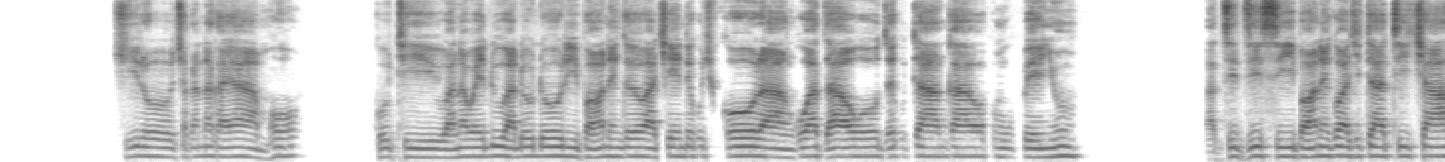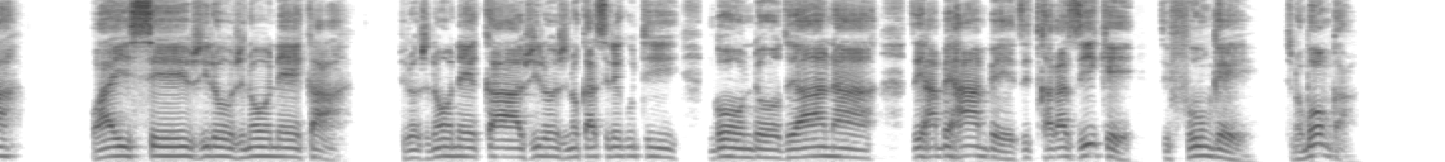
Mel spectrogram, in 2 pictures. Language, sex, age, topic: Ndau, female, 25-35, education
